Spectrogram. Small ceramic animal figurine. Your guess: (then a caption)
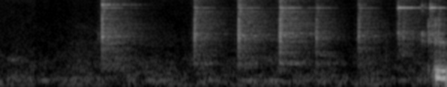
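Hollow. Eight light taps on a small, hollow ceramic animal figurine produce sharp, bright clicks that fade almost at once. Each one has a hollow ring, confirming the figurine is ceramic or china rather than plastic.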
